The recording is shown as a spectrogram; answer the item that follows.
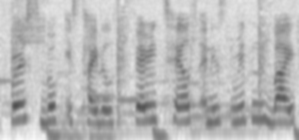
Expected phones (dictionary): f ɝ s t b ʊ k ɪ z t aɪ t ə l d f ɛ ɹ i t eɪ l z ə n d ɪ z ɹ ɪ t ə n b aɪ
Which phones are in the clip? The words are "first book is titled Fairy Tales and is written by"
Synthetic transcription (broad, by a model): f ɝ s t b ʊ k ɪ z t aɪ t ə l d f ɛ ɹ i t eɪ l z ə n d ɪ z ɹ ɪ t ə n b aɪ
